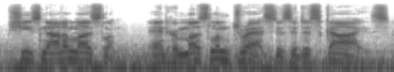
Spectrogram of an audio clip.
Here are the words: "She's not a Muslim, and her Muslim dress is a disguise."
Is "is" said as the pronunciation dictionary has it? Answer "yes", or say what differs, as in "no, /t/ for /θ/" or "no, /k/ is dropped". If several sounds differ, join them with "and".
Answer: yes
